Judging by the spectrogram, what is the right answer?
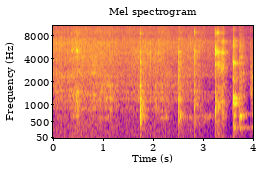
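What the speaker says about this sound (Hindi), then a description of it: "मैं दाल में लगा देती हूँ तड़का," Tempering of spices poured into cooked dal with tomatoes and onion sizzles and crackles, with several sharp bursts and splutters over a quieter background hiss.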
